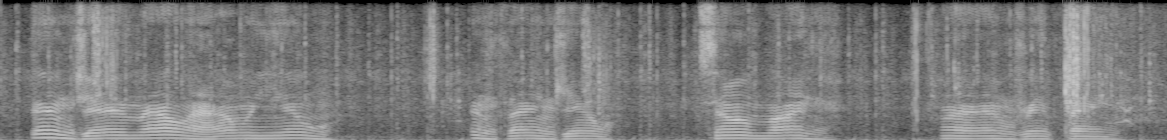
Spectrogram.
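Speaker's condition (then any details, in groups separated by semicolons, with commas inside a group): ALS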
